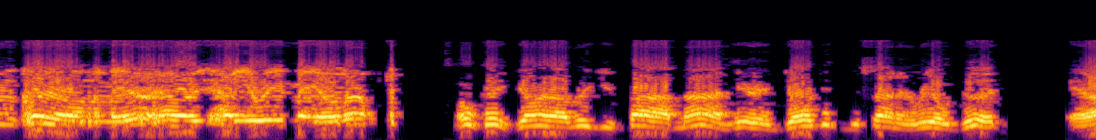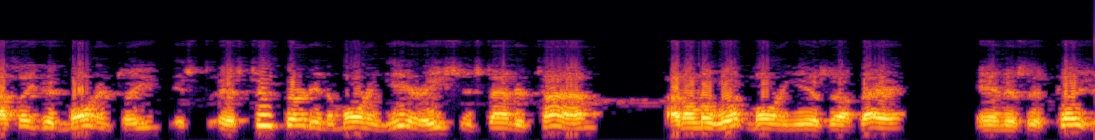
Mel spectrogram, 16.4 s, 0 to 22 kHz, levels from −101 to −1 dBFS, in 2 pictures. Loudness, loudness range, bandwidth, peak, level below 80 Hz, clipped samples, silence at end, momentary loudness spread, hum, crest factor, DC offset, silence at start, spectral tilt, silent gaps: -11 LUFS; 4 LU; 4.8 kHz; 0 dBFS; -62 dBFS; under 0.1%; 0 s; 10 LU; none; 10 dB; under 0.1%; 0 s; -6 dB/octave; 3.03-3.33 s, 7.56-8.00 s, 9.45-9.50 s, 15.05-15.54 s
